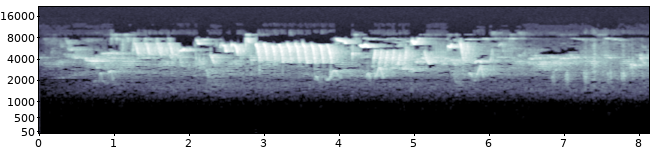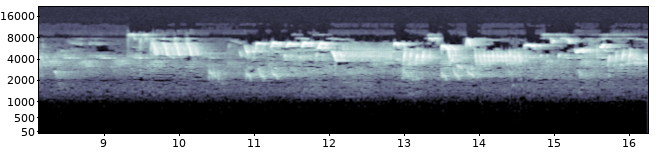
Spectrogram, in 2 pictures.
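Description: Songbirds singing: many overlapping high chirps and fast trills, with no other sound beneath them.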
